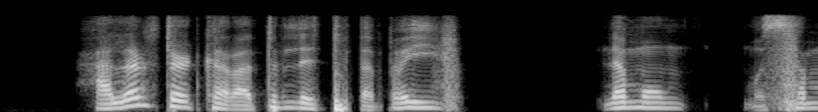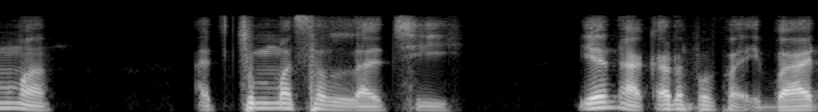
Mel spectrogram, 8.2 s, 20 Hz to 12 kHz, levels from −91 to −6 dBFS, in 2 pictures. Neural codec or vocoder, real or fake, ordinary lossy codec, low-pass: codec, 16 kHz, 0.8 kbps, ZipCodec; fake; MP3, 96 kbps; 7.2 kHz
